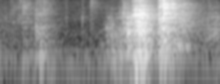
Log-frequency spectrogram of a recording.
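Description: A short, loud noisy scrape or rustle close by, about one and a half seconds in, from something being handled at the table, after a light tap near the start.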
